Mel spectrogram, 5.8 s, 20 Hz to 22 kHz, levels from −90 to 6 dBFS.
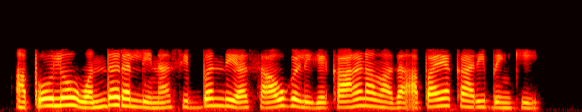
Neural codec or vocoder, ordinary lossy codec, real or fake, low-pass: none; none; real; 3.6 kHz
